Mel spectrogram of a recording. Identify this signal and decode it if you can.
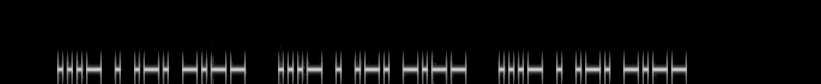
Morse code, heard as a keyed tone, about 25 wpm, 700 Hz. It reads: VERY VERY VERY
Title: Top 500 Words Repeated 25wpm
